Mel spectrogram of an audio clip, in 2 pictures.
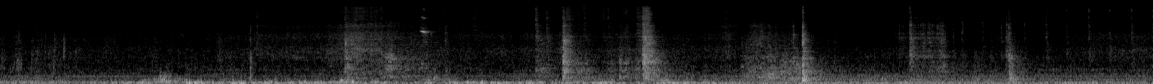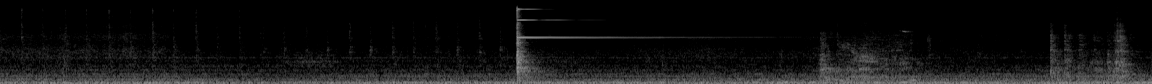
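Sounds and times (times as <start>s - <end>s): mechanical timer ticking: 10.4s - 18.4s
timer bell ding: 16.7s - 19.4s.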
